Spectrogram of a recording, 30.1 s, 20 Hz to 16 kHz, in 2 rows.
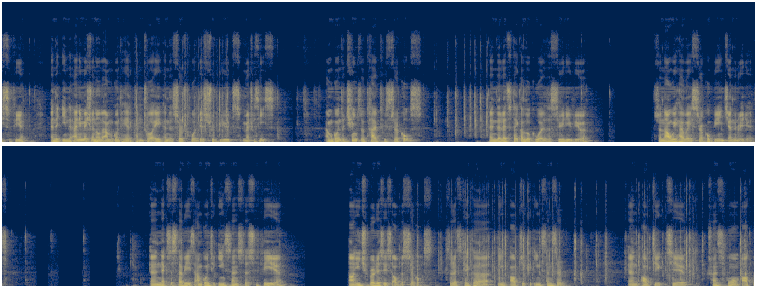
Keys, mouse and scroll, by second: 0.5 click, 2.6 ctrl+a, 6.8-8.8 drag, 8.8 ctrl+a, 11.0 click, 12.1-13.5 drag, 13.5-13.9 middle drag, 13.9-14.3 scroll down 1, 14.3-15.2 scroll up 2, 15.2 click, 23.2 ctrl+a, 26.9 ctrl+a.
